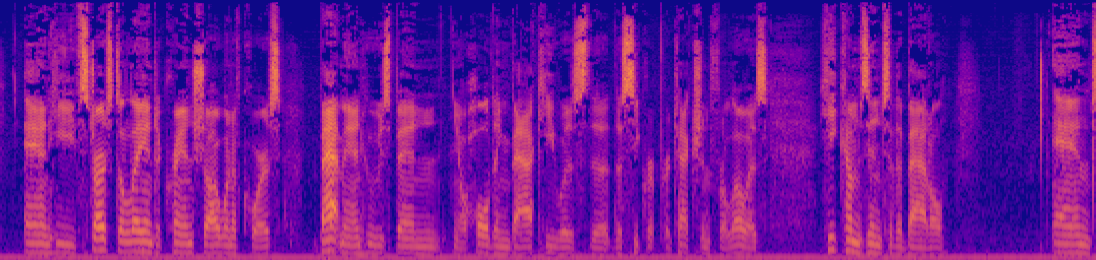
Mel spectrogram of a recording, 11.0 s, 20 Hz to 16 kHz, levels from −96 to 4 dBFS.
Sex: male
